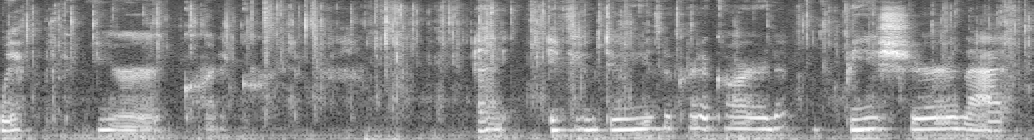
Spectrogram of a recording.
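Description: A soft-spoken woman whispers at a very slow pace. There is light noise in the background. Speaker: ASMR content creator; college student. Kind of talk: ASMR ramble update to camera. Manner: soft-spoken, whispered. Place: home room. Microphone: studio mic.

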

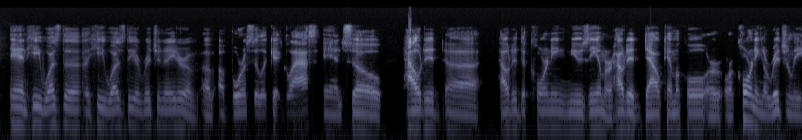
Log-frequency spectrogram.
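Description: This man has an ordinary speaking voice with a medium pitch. He talks at a moderate pace with fairly even intonation. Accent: American. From US Pacific Northwest, Eugene, Oregon. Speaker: glass artist. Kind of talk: casual chat.

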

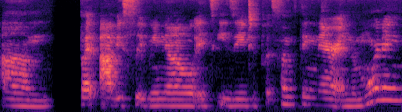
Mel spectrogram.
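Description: Somewhat breathy, a woman speaks at a moderate pace against a quiet background with audible room echo. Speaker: mom lifestyle vlogger. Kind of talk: casual vlog tips. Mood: friendly, upbeat. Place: home room. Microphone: phone near.

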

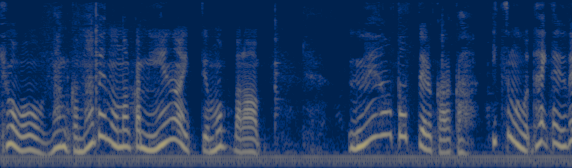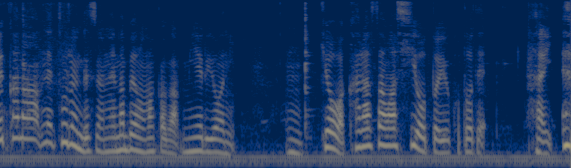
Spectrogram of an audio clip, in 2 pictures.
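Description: Pitch swings very widely at a moderate pace. The sound is dry with no echo, over light background noise. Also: woman. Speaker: hiking vlogger. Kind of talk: casual vlog chat. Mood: cheerful, laughing. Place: open country. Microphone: phone near.

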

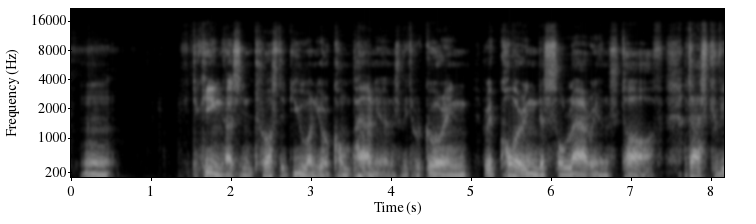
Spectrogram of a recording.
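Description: Someone speaks in a put-on character voice at a fairly slow pace. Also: man, very deep, low pitch for a man. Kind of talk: epic fantasy narration. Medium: game stream. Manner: dramatic, grave.

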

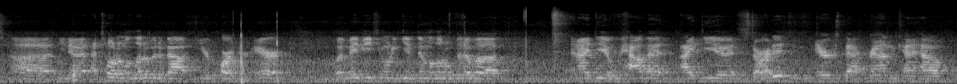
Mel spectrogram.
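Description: A man's fairly quick speech is heard against noticeable background noise. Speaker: company host presenting workshop. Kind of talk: workshop talk to audience. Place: bar. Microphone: handheld.

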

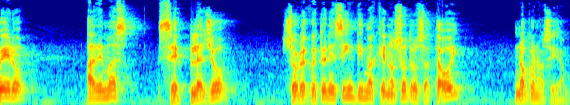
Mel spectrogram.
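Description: A man's fairly high voice at a very slow pace, with lively intonation, very even loudness, and long, frequent pauses. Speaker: TV news host. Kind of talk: news commentary show. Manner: animated.

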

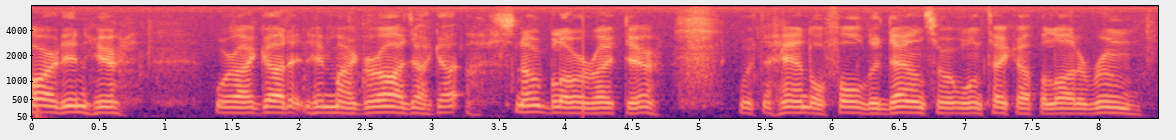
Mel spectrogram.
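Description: Speaking with an Appalachian accent, a man keeps a moderate pace. His fairly high voice has fairly even intonation. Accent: Appalachian American. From West Virginia. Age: 70s. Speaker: retired hobbyist vlogger. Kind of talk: casual show-and-tell video. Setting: outdoors at home. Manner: rambling, halting with many fillers. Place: garage. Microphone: phone near.

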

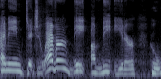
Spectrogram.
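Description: Someone is reading text out loud. The delivery sounds natural.

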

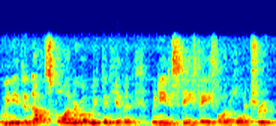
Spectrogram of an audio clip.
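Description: There is audible room echo as a man speaks at a moderate pace. His pitch is fairly high. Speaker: Baptist preacher. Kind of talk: sermon preaching to a congregation. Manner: conversational, earnest. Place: church. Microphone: podium.

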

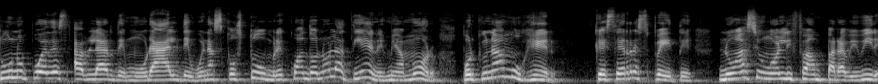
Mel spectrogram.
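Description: Her pitch is fairly high. This woman speaks with lively intonation. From Venezuela. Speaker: entertainment news show host. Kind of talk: casual chat. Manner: animated. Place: studio. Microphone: studio mic.

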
